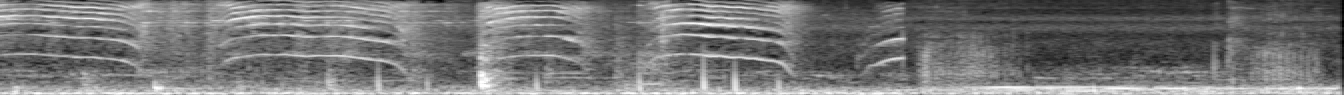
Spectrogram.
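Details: Domestic kittens playing with their mother and two siblings; a run of high, arched meows, several close together in the first four seconds, over a steady low hum and faint background music.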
